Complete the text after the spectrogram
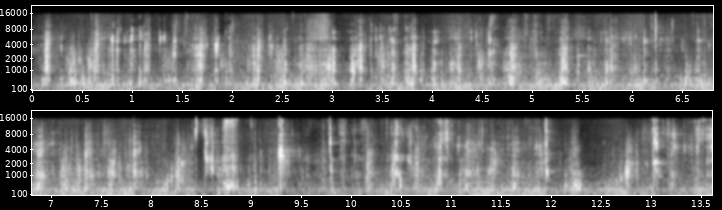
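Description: Chopsticks clink against a bowl.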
